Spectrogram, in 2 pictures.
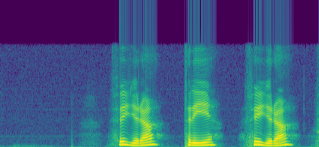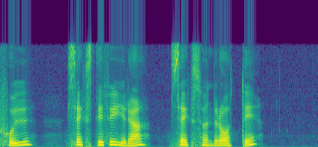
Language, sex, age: Swedish, female, 51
